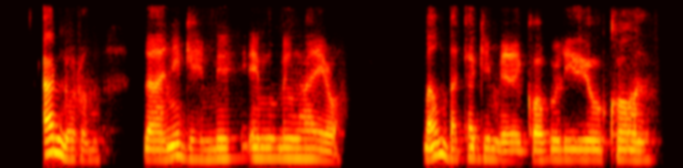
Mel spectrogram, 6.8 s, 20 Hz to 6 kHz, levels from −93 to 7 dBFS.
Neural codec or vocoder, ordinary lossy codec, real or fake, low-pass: codec, 16 kHz, 2 kbps, X-Codec, HuBERT features, trained on general audio; none; fake; 5.4 kHz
